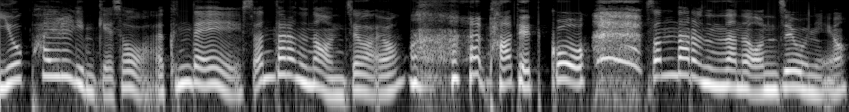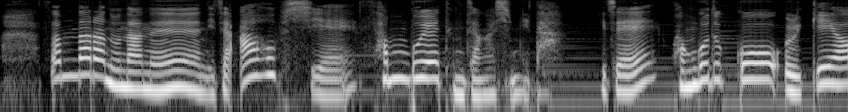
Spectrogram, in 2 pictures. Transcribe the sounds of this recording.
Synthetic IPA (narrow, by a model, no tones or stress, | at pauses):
iopʰaɾiɭːimk͈e̞sʰʌa̰kɯnde̞s͈andaɾanunaʌnd͡ʑe̞wajotadwe̞t̚k͈os͈ʌndaɾanunanɯnʌnd͡ʑe̞oɲe̞jos͈andaɾanunanɯnid͡ʑe̞ʔaɦop̚ɕ͈ie̞sʰambue̞tɯŋd͡ʑaŋɦaɕʰimɲida | id͡ʑe̞kwaŋɡodɯk̚k͈oɯɭk͈ejʌ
